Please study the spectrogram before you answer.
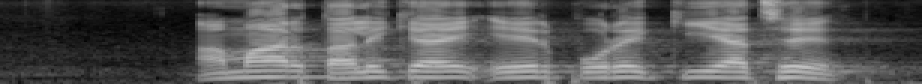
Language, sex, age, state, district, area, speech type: Bengali, male, 30-45, West Bengal, Purulia, rural, read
